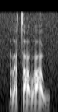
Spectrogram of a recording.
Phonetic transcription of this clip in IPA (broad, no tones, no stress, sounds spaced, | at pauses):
l a t a lˠ a w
